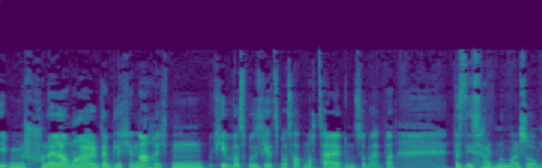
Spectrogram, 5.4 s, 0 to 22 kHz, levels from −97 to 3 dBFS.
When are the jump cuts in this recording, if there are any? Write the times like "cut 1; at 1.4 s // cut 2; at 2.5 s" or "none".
cut 1; at 1.0 s // cut 2; at 2.1 s // cut 3; at 2.8 s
